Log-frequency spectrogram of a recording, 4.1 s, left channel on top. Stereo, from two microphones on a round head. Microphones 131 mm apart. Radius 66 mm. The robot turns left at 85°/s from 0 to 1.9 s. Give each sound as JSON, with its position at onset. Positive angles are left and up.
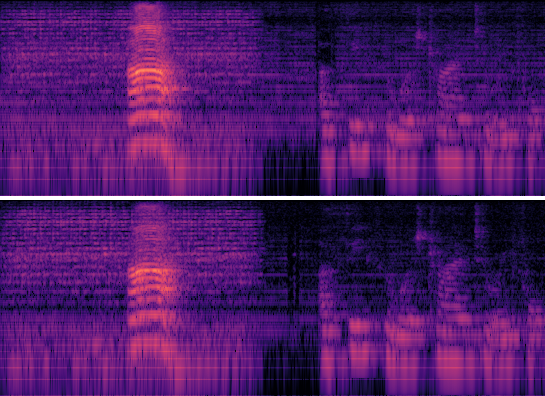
{"t": 0.9, "sound": "a scream", "azimuth_deg": 110, "distance_m": 1.3}
{"t": 2.4, "sound": "a woman speaking", "side_deg": 15, "distance_m": 5.0}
